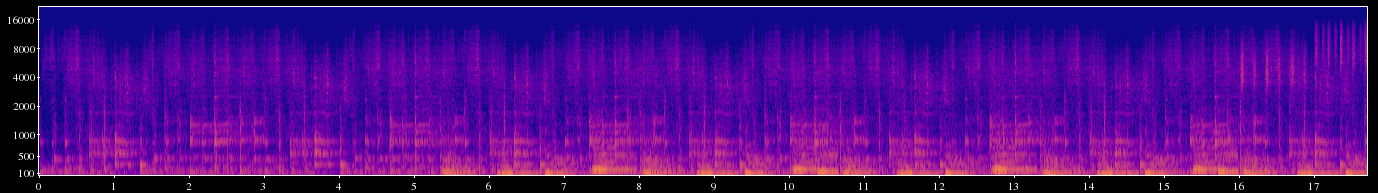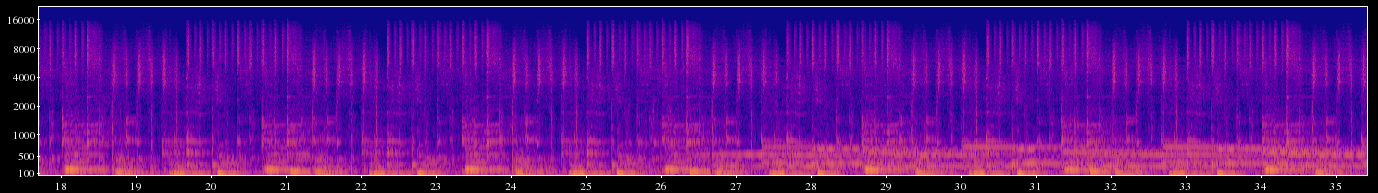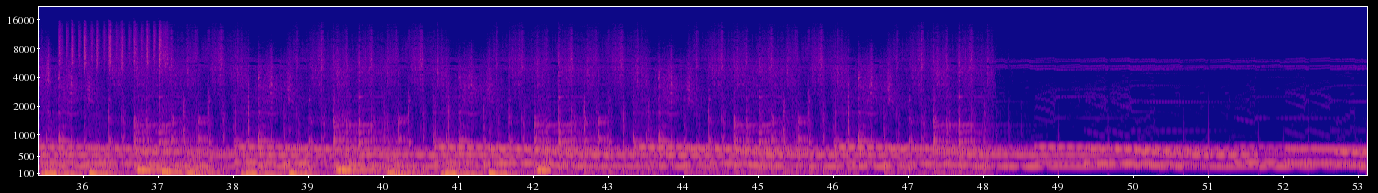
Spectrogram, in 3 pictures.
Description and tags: a sample with a african rythm combined with a cello and synthesize notes. Made with Ableton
